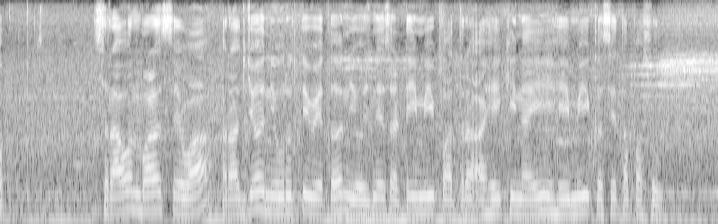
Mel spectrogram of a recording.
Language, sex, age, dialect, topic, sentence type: Marathi, male, 18-24, Standard Marathi, banking, question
